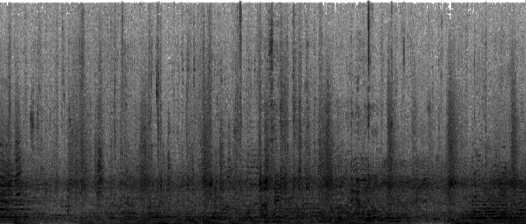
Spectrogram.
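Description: Wind band (banda de música) playing a Holy Week processional march, with sustained brass chords over low bass notes. Crowd voices talk underneath.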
